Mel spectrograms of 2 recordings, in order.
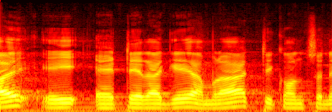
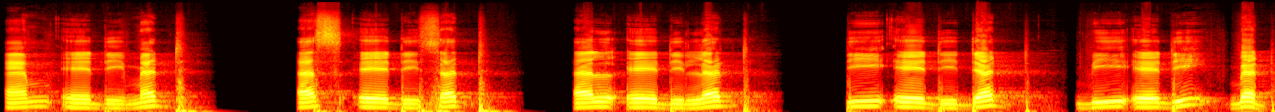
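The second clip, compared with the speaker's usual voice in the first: slow letter spelling; much slower than usual. Shown as a demonstration. Phonics teacher spelling letters slowly.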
